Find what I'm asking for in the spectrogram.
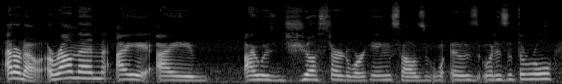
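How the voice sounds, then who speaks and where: A woman in her thirties talks about books at a normal speed and medium pitch in a casual, rambling vlog. She sounds tired and congested, often self-correcting and dropping "like" as a filler. It's a lo-fi phone clip with faint background noise.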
